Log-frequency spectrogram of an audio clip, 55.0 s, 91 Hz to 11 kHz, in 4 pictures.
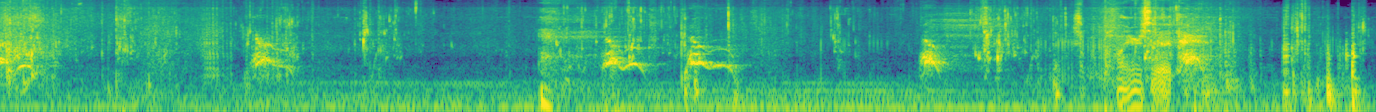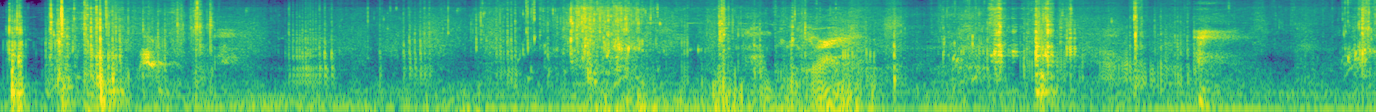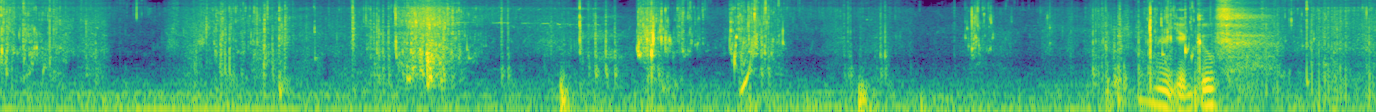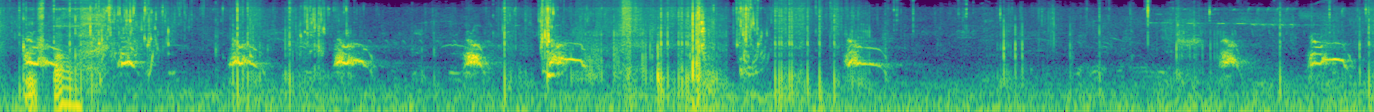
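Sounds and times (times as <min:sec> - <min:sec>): low steady hum: 0:00.0 - 0:55.0
steady low rumble: 0:00.0 - 0:55.0
knocks and rustles: 0:12.1 - 0:16.0.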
